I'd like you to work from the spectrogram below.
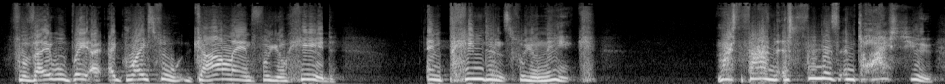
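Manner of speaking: put-on a parent urgently warning a child off danger; urgent pleading. Shown as a demonstration. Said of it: "can you hear the difference".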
